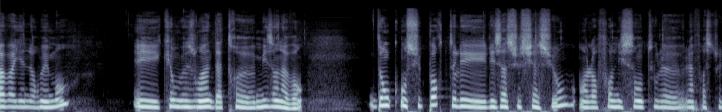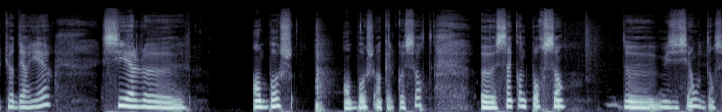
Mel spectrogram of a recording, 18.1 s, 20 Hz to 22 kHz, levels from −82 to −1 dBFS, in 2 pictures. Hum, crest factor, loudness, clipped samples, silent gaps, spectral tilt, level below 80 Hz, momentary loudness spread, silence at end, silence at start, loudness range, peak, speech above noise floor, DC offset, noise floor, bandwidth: none; 14 dB; -18 LUFS; under 0.1%; none; -5.5 dB/octave; -52 dBFS; 10 LU; 0 s; 0 s; 3 LU; -4 dBFS; 56 dB; 0.5%; -73 dBFS; 15.5 kHz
